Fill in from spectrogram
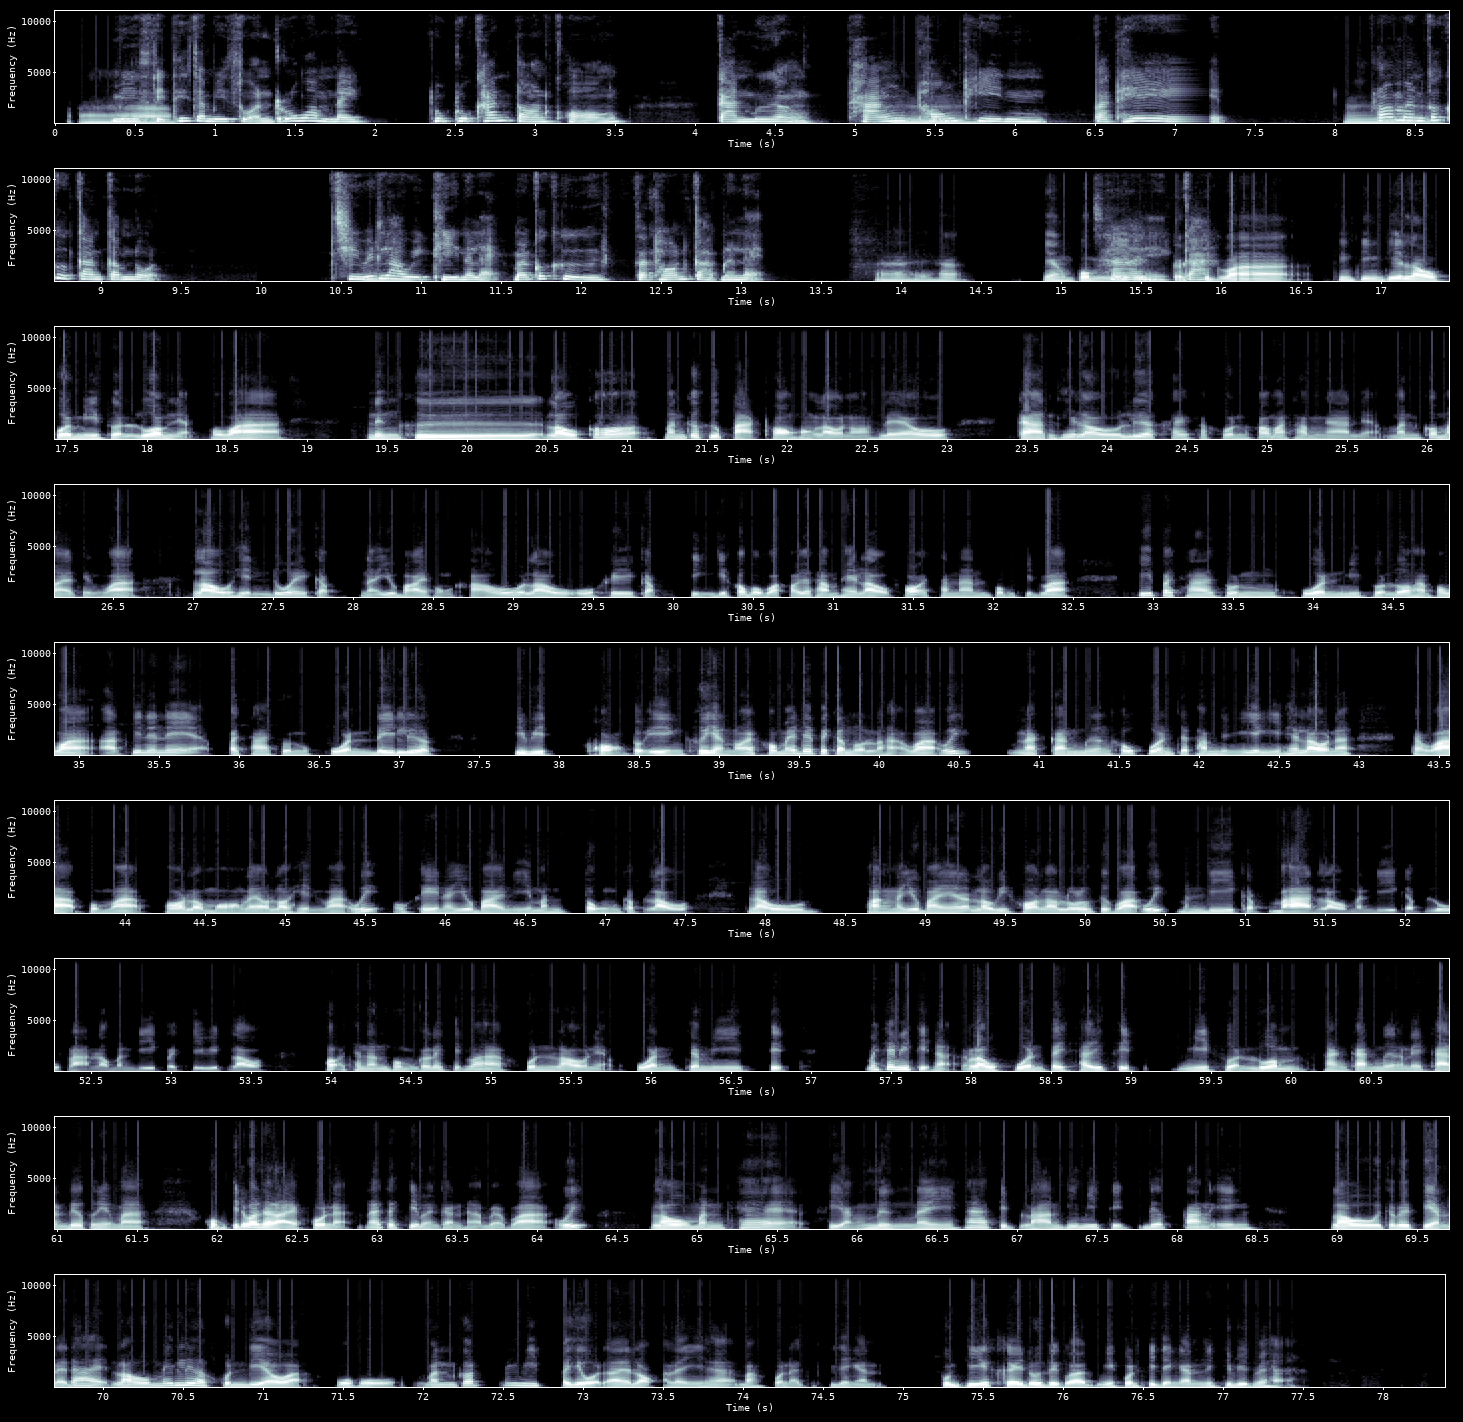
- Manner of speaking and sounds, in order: distorted speech; other background noise; tapping
- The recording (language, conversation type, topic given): Thai, unstructured, คุณคิดว่าประชาชนควรมีส่วนร่วมทางการเมืองมากแค่ไหน?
